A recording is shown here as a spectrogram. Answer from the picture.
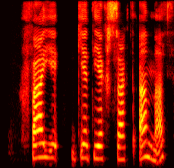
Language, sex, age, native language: Icelandic, female, 9, Icelandic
